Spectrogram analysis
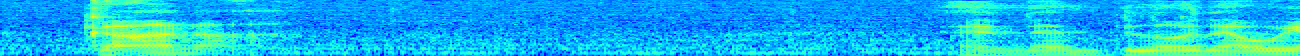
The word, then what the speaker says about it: Ghana: So as in the name Ghana, we spell it GHA. The GH actually is the ga character, ga. So Ghana.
